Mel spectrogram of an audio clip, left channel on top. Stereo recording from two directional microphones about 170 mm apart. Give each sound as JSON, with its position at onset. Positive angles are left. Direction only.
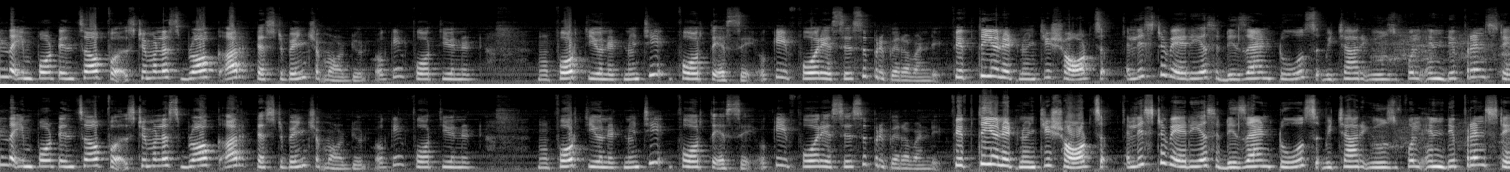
{"t": 0.1, "sound": "a woman's voice", "side_deg": -35}
{"t": 9.7, "sound": "a woman's voice", "side_deg": -40}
